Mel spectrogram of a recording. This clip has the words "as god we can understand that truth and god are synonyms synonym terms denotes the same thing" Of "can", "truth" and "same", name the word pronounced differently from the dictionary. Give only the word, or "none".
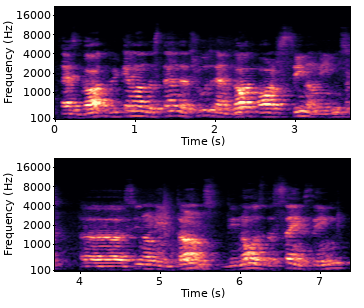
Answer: truth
